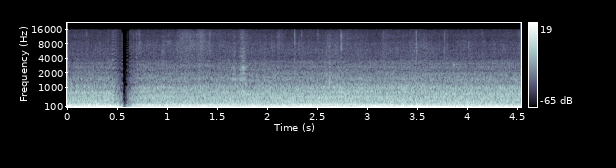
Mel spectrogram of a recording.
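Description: Steady low rumble of road and engine noise inside a moving car's cabin. It drops out for an instant about half a second in.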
